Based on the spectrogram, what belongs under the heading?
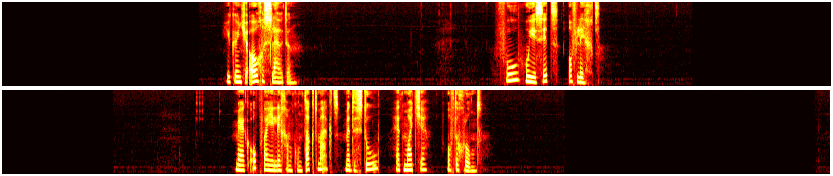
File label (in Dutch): gedachtenmeditatie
